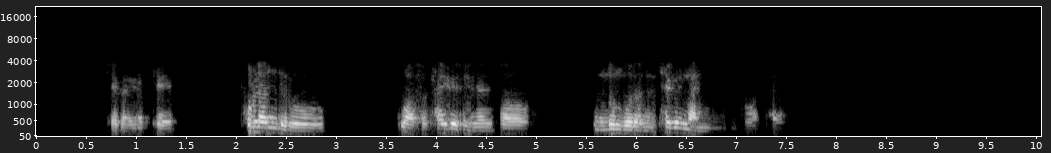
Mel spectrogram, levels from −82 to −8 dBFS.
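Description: Speech heard through the G.729 codec throughout: the band runs from about 300 Hz to 3.7 kHz with nothing above, and the rough, synthetic texture fits an 8 kbit/s G.729A stream. A spectrogram would show a hard ceiling near 3.7 kHz and smeared, grainy harmonics. VoIP packet loss concealed by the speech codec breaks in at 2.13–2.24 s, 4.29–4.36 s, 6.16–6.21 s and 9.13–9.16 s. Each gap fits a single lost 30 ms packet. The decoder repeats its last pitch and filter, so the sound is briefly stretched and fades, then stays weak. On a waveform this appears as a short, regular, decaying stretch, and the spectrogram shows a flat, repeated pattern.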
